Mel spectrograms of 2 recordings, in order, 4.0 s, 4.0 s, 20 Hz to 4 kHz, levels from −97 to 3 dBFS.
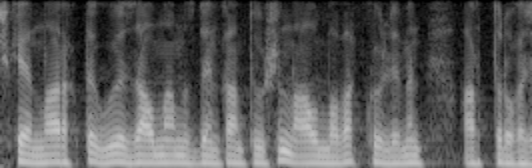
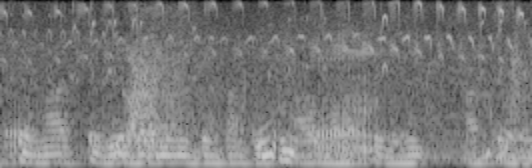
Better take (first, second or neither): first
